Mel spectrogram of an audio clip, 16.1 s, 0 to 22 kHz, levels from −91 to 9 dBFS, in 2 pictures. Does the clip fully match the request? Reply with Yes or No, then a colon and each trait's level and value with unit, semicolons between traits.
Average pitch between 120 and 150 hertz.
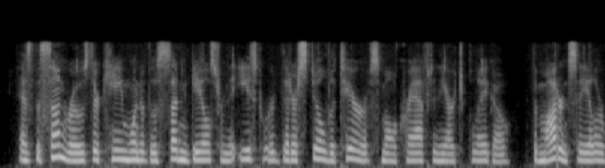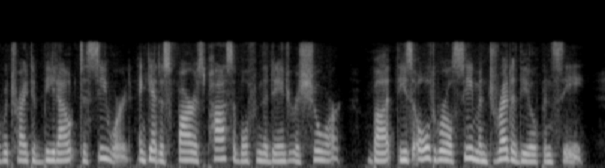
No: high, 190 Hz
